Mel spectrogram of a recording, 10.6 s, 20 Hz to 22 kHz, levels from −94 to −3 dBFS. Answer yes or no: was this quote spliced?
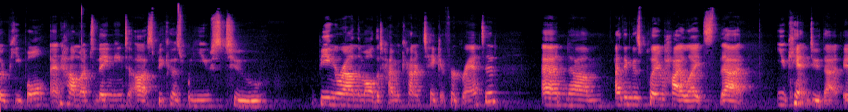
yes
